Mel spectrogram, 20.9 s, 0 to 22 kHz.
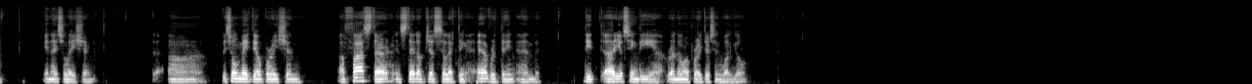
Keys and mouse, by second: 0.6 right click, 1.0 middle click, 1.3 Tab, 1.7 shift+q, 6.7 ctrl+z, 7.1 middle click, 7.5 Tab, 7.7 a, 8.5 shift+middle click, 10.1 shift+q, 12.0 Tab, 12.8 alt+a, 13.0 middle click, 13.5 shift+middle click, 13.9 middle click, 14.2 z, 16.3 middle click, 17.6 shift+middle click, 17.9 middle click, 18.7 middle click, 19.8 shift+middle click.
